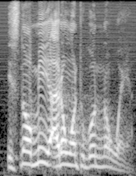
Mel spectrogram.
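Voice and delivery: usual speaking voice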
